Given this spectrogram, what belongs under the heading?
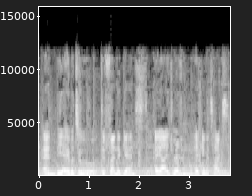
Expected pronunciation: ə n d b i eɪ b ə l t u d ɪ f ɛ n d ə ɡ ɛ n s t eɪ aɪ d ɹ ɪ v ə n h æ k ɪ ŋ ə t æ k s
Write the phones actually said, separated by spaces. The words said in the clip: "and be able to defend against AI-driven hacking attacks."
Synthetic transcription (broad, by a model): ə n b i eɪ b ə l t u d ɪ f ɛ n d ə ɡ ɛ n s t eɪ aɪ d ɹ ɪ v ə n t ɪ k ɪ ŋ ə t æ k s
